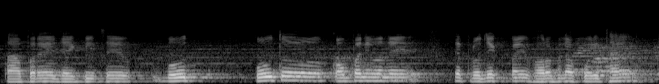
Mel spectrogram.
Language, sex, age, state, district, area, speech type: Odia, male, 18-30, Odisha, Malkangiri, urban, spontaneous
